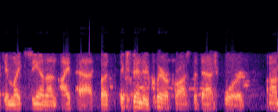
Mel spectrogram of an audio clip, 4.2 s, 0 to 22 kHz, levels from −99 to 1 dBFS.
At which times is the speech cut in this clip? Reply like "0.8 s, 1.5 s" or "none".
1.7 s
